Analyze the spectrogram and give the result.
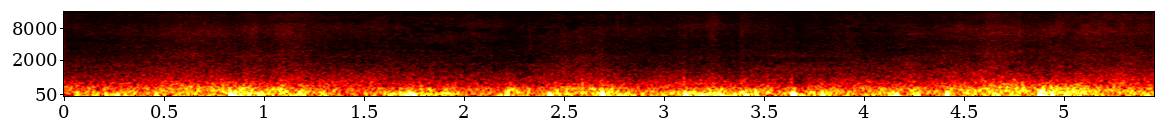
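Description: Fingertips rub and stroke a synthetic faux fur windscreen on a black microphone from both sides. The result is a continuous, muffled, low rumbling brush that sounds wind-like, with small soft bumps and almost no high content.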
